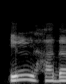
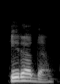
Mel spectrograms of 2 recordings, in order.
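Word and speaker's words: 일하다: তো ওসুল সাদা কাপড় কেনা, ইরাদা, ইলহাদা না, কিন্তু এটার উচ্চারণ হচ্ছে ইরাদা, এটাও বাচ্চিমের রুলস এর মধ্যে পড়ে।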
